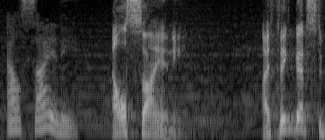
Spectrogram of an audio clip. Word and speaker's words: Alcyone: elsaion alcion al-qaini else I think it's alkyne no al-siani according to Google it is pronounced as such al-siani al-siani I think that's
